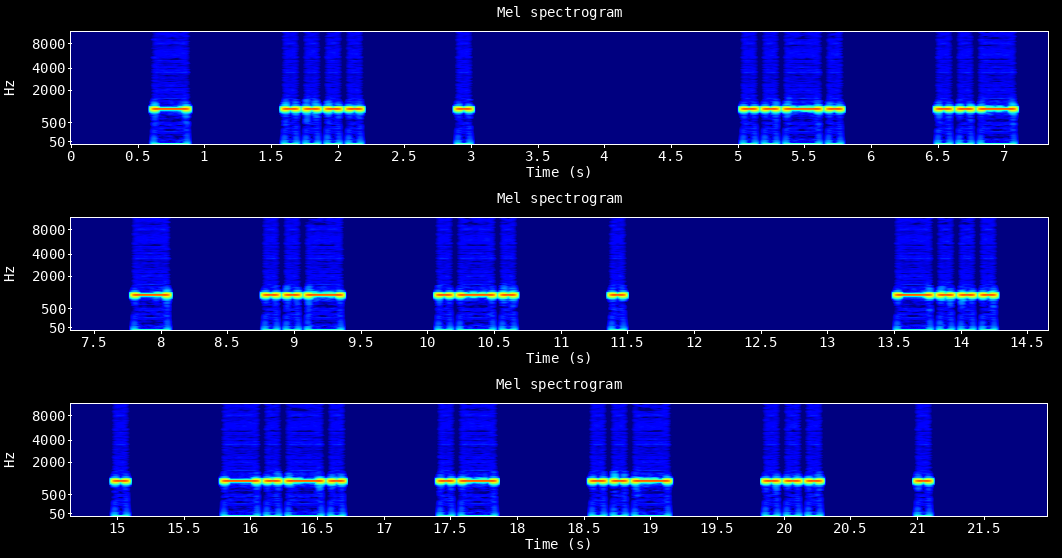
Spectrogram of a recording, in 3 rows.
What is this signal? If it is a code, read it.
Morse code, heard as a keyed tone, about 15 wpm, spaced as for 8 wpm, 1000 Hz. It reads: THE FUTURE BECAUSE
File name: qotdfiles / 8wpm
